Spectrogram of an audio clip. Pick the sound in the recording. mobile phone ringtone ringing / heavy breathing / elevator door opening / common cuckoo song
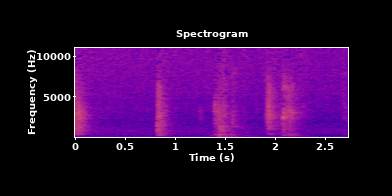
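elevator door opening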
